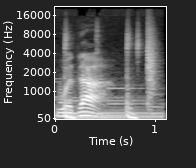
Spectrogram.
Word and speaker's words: Ouida: The Dahomians had conquered the slave coast, and they set up shop in this town named Ouida, pronounced by the locals as Wada.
